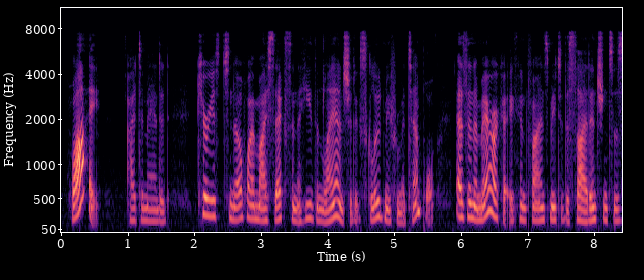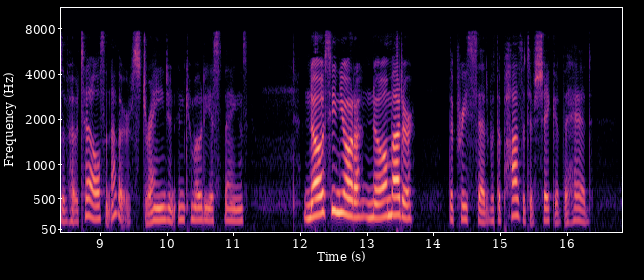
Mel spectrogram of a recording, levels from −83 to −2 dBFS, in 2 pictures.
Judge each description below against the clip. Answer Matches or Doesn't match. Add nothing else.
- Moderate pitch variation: Matches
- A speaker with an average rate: Matches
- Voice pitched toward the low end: Doesn't match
